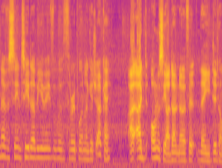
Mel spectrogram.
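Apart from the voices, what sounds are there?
None of the usual background noises is heard.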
